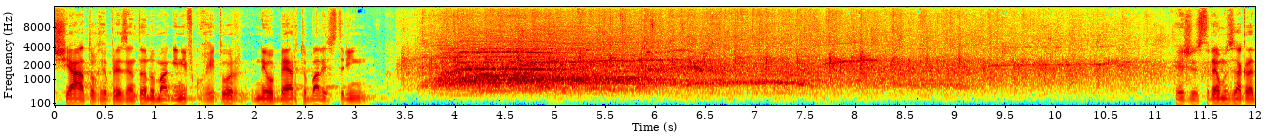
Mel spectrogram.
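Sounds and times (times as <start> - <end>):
audience applauding: 3.4 - 11.6.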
